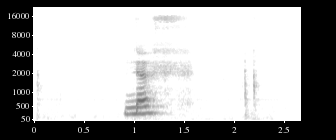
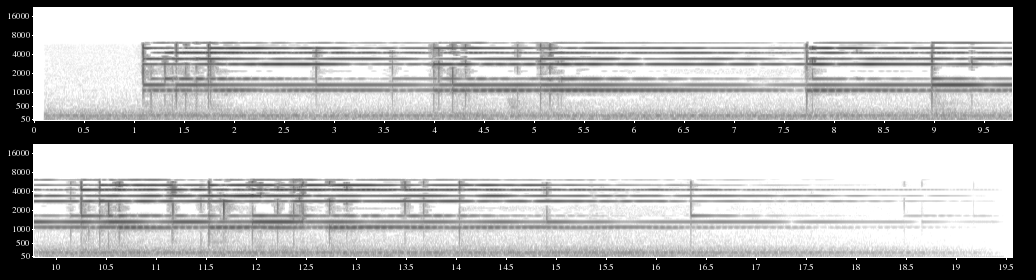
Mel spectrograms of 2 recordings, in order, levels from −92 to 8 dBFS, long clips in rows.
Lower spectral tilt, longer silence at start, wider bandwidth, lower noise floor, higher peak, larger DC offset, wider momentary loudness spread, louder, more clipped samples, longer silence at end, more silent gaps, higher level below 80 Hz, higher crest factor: first, -4.5 dB/octave vs 2 dB/octave; second, 0.9 s vs 1.1 s; first, 16.5 kHz vs 6.6 kHz; first, -85 dBFS vs -71 dBFS; second, -28 dBFS vs -6 dBFS; neither; first, 24 LU vs 17 LU; second, -46 LUFS vs -19 LUFS; neither; second, 0.45 s vs 1.9 s; neither; second, under -90 dBFS vs -62 dBFS; first, 24 dB vs 16 dB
